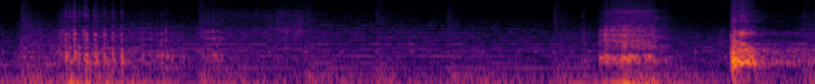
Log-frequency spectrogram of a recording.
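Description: Golden retriever giving short vocal sounds over background music: a brief one about three seconds in, then a sudden, louder one just before the end.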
